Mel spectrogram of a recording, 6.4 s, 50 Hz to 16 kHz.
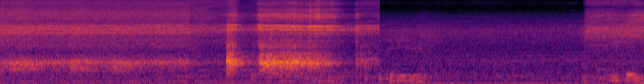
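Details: Dental surgery on tooth 13 with a crown-root fracture: periotome extraction, then OneGuide-guided immediate implant placement with a dual zone graft. Heard is a steady suction hiss with short bursts of instrument noise.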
